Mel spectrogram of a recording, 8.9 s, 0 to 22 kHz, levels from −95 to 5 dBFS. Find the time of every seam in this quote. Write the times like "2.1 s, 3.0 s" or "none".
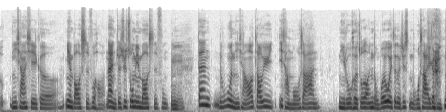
3.4 s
